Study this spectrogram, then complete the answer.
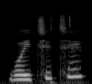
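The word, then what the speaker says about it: Vujicic: This this beautiful person Nick Vochi but please if you search him use audio because the spelling is like in Czechoslovakia spelling is completely different from how it is pronounced.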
